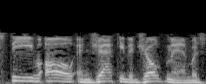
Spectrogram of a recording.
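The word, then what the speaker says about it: Steve-O: ICP New York here's steo steo steo like his name steo one word steo well in all in all fairness to Ed what the hell is Steve I mean what how you supposed to pronounce that although he does get everyone's name wrong it's supposed to be Steve O and Jackie the jokan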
